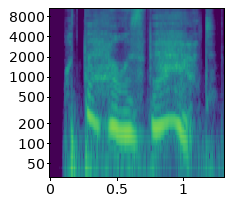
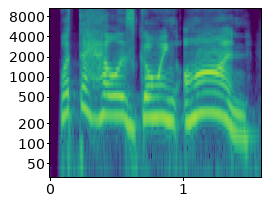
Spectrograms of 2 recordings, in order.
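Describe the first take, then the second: First: "What the hell is that?" as a breathless unvoiced whisper; a startled thought, whispered under the breath; whispered inner thought. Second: "What the hell is going on?" snapped high and loud; a loud, furious demand at the woman; angry snap. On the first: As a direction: hush it like a thought in his head. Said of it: "Devin thought". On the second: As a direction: bite the question out at her. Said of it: "he snapped at her". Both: A narrator's reading.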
